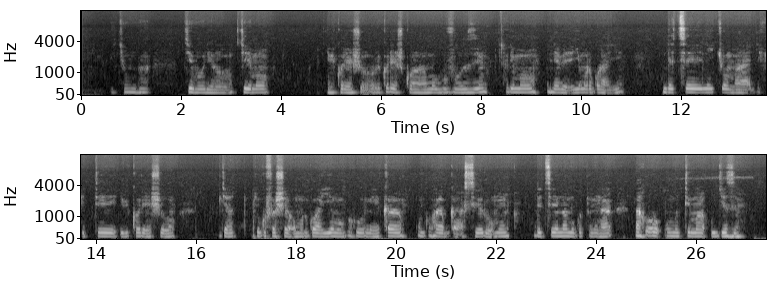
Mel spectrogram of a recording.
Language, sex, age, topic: Kinyarwanda, male, 18-24, health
